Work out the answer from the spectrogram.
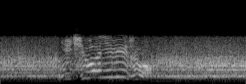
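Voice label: searchlite, mood med, Russian; War Thunder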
